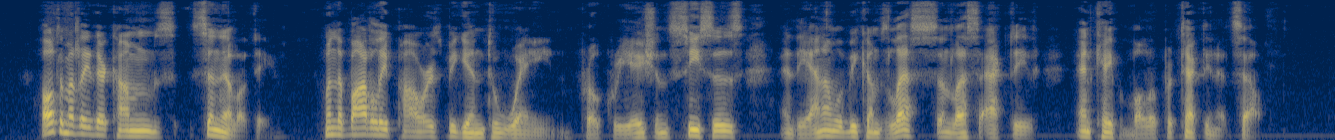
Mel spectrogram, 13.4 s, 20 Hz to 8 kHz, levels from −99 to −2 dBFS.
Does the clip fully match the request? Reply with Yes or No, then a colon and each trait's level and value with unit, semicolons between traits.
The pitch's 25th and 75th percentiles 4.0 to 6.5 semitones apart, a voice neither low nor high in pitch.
No: average, 4.6 semitones; low, 100 Hz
